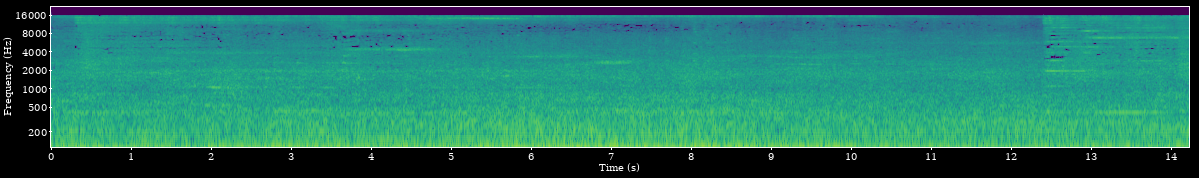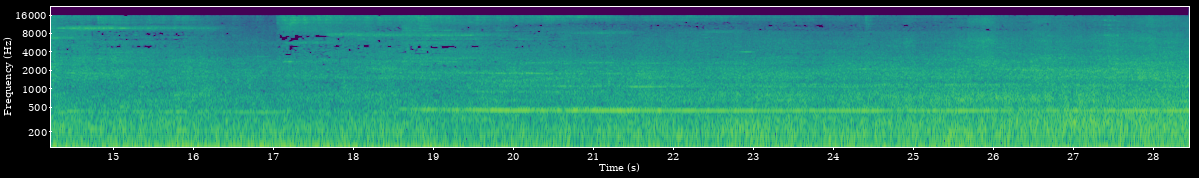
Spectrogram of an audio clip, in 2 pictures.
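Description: Freight train cars rolling past: a steady, heavy rumble of steel wheels on rail, with a sustained wheel squeal setting in a little past the middle.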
